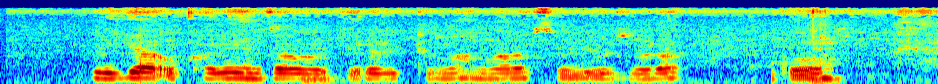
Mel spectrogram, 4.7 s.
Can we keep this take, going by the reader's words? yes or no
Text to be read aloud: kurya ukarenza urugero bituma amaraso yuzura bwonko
yes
